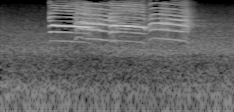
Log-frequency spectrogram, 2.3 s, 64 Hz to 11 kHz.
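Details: Blue jay alarm call at 7 AM: a single harsh, nasal squawk lasting about a second and a half, briefly breaking near its end, over a quiet background.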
